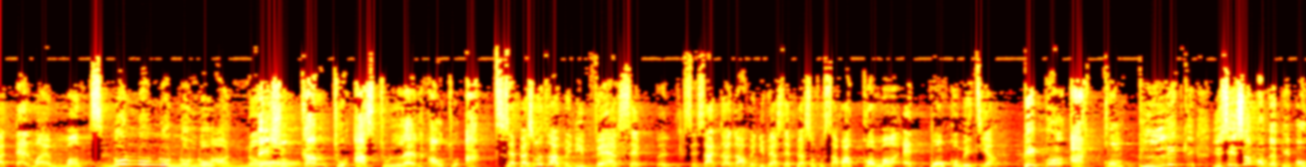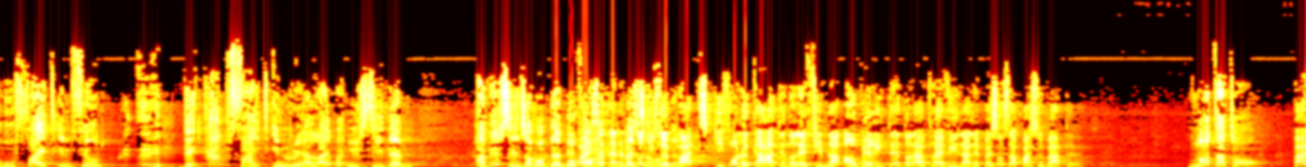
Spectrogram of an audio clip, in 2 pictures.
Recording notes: Preached at a Healing Jesus Campaign Pastors' conference in Abidjan, Cote d'ivoire the 30th of January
